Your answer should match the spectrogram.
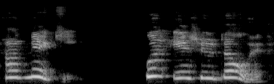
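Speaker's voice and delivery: slow, very high mock dismay; high-pitched disbelief. Host reacting to the meddling aunt, slow high-pitched disbelief. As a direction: draw it out high, scolding in disbelief.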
